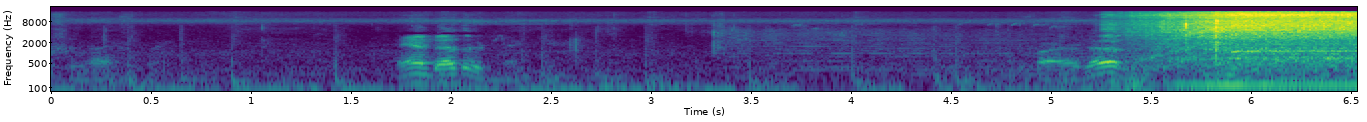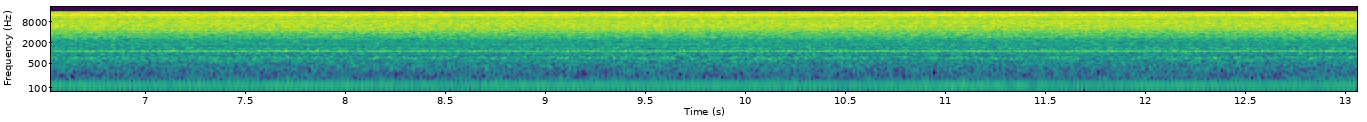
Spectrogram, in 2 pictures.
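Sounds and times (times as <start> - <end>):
belt grinder running: 5.3 - 13.0.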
